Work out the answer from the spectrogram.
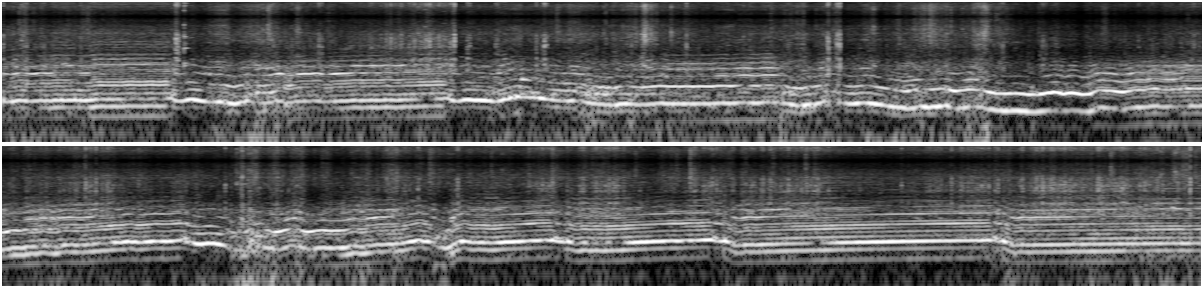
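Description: Rally car engine at full throttle, heard from inside the stripped cabin: the engine note climbs, drops sharply at each gear change or lift for a corner, and climbs again, over and over every few seconds.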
